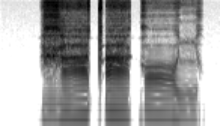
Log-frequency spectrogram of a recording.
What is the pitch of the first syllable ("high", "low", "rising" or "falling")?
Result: rising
